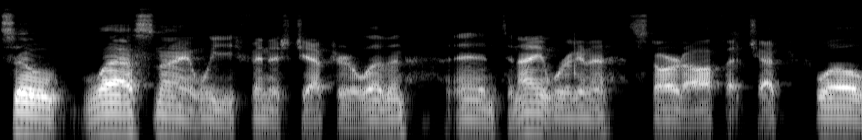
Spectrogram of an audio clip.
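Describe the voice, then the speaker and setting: This is a man talking. He goes at a very slow pace. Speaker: podcast host reading the Bible. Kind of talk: casual Bible reading podcast. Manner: monotone; hesitant, many fillers.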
